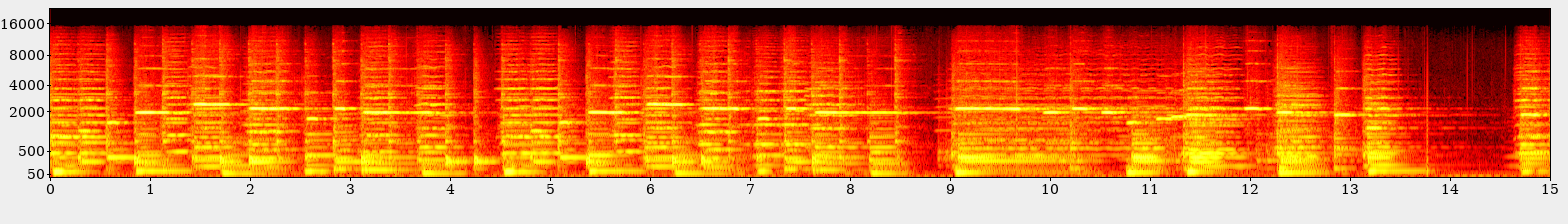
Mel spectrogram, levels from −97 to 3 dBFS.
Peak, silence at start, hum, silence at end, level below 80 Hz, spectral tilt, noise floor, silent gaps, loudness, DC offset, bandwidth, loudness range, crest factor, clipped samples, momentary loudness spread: -2 dBFS; 0 s; none; 0 s; -34 dBFS; -3.5 dB/octave; -44 dBFS; none; -13 LUFS; under 0.1%; 15.5 kHz; 4 LU; 14 dB; under 0.1%; 9 LU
